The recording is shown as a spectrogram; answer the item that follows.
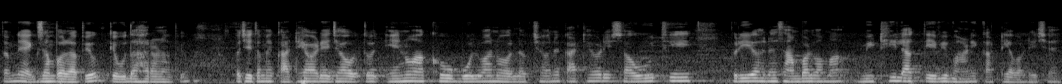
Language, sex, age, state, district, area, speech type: Gujarati, male, 18-30, Gujarat, Surat, urban, spontaneous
